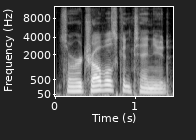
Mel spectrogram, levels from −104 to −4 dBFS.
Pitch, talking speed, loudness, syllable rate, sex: 125 Hz, 165 wpm, -17 LUFS, 5.1 syllables/s, male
